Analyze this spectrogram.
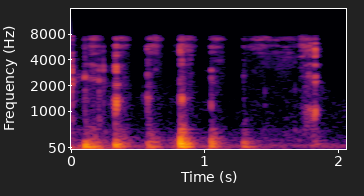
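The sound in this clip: Something being cut in a series of short, dull strokes, several of them, unevenly spaced and fairly faint, with no voices.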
